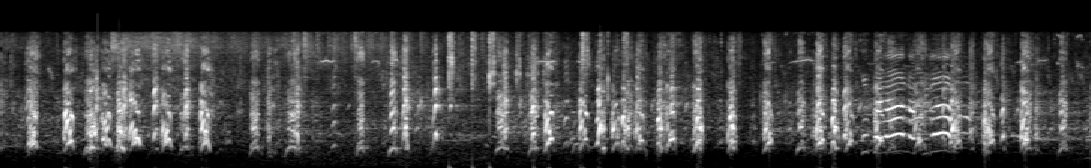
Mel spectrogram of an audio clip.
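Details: One-year-old Belgian Malinois during guard and protection training, barking hard and continuously in dense volleys of sharp, harsh barks, with a brief stretch of higher, strained yelping barks near the end.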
